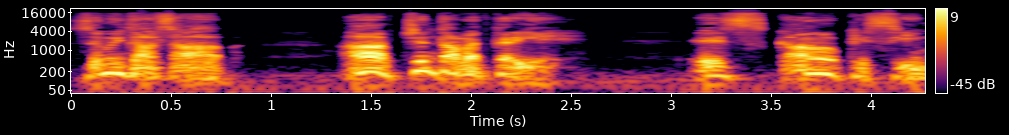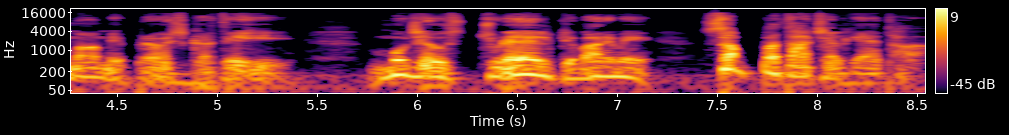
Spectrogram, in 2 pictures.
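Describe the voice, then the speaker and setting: A man does a raspy, cartoonish character voice at a fairly high pitch and a moderate pace. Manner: authoritative, grave.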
